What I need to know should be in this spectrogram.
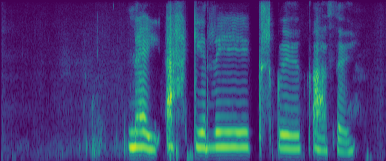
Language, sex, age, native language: Icelandic, female, 9, Icelandic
